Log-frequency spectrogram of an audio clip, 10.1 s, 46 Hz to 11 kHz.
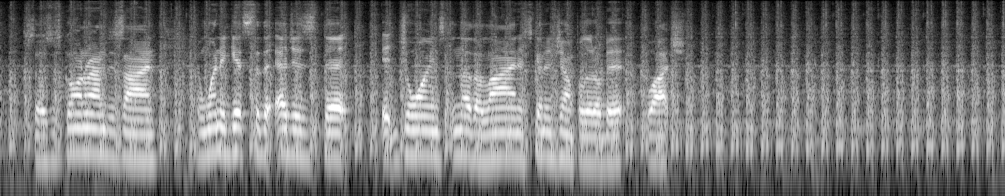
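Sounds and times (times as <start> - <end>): embroidery machine stitching: 0.0 - 10.0.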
